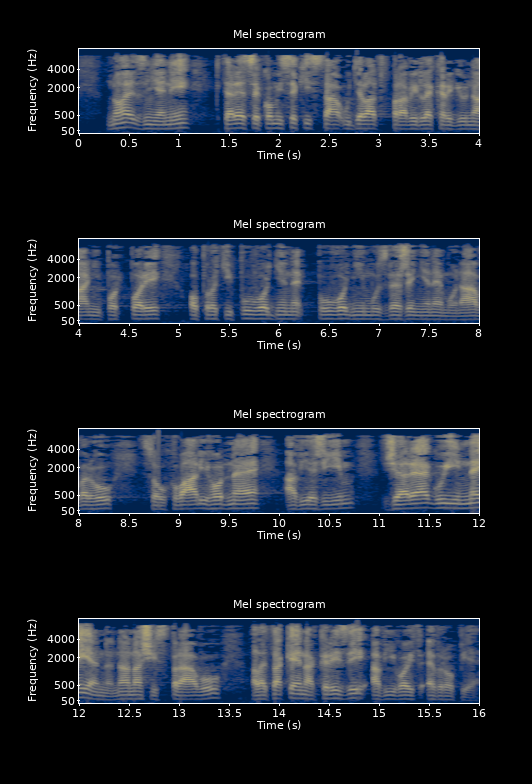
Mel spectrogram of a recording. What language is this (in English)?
Czech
